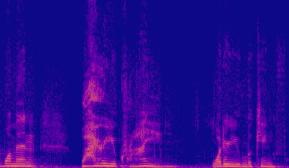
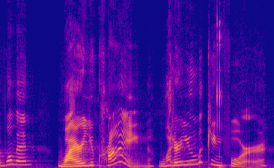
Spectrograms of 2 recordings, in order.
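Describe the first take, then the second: First: It sounds gentle and compassionate. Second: It sounds coy and playful.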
